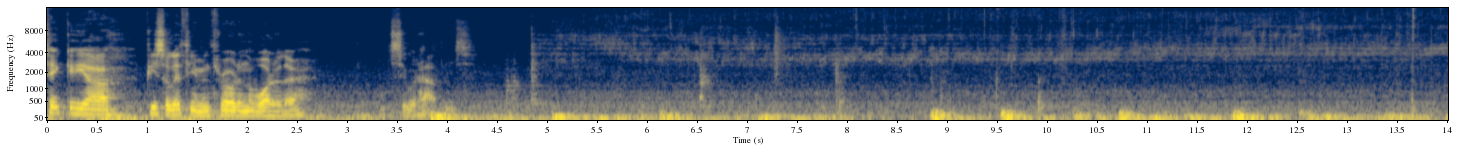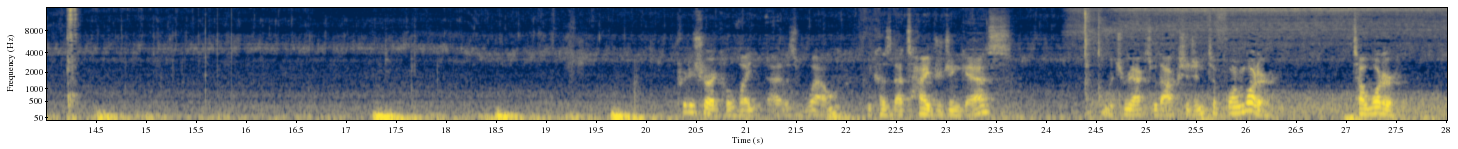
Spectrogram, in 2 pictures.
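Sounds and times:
low thumps: 3.8s - 15.3s, 17.2s - 28.0s
metal fizzing on water: 4.9s - 28.0s.

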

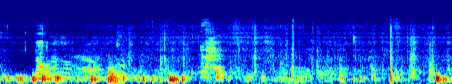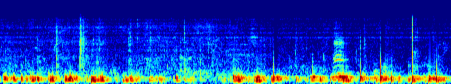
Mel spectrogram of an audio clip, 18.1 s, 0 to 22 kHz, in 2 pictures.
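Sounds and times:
muffled voice speaking: 5.2s - 7.9s.

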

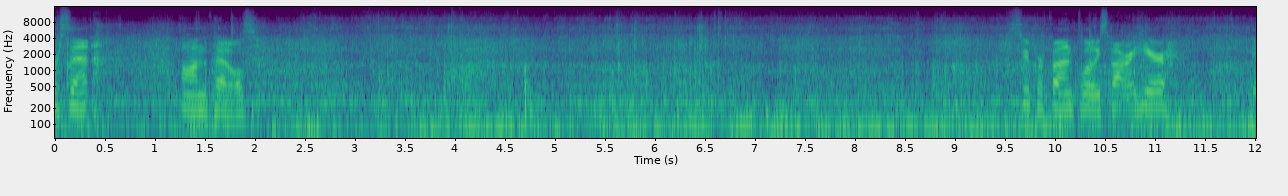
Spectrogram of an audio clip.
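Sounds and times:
wind buffeting microphone: 0.0s - 12.0s
tyres rolling over dirt: 1.2s - 12.0s.

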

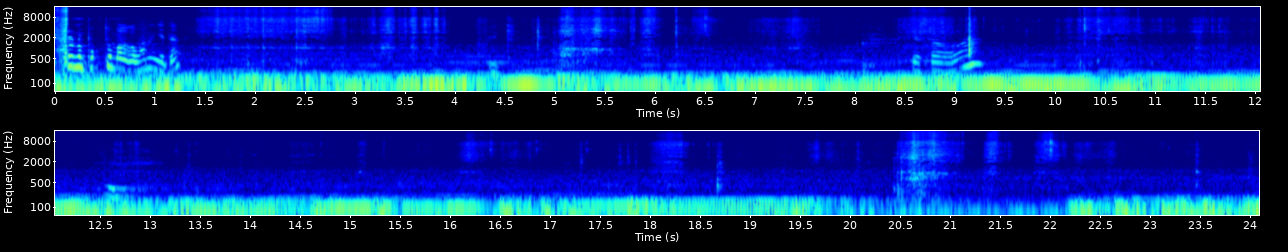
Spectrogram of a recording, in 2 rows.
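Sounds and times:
steady low rumble: 0.0s - 24.0s
soil scraping and crackling: 1.0s - 22.7s.

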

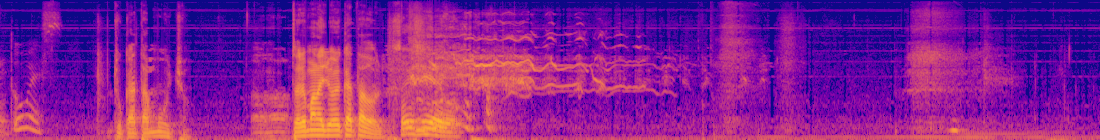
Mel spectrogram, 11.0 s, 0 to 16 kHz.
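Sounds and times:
person laughing wheezily: 6.5s - 8.0s.

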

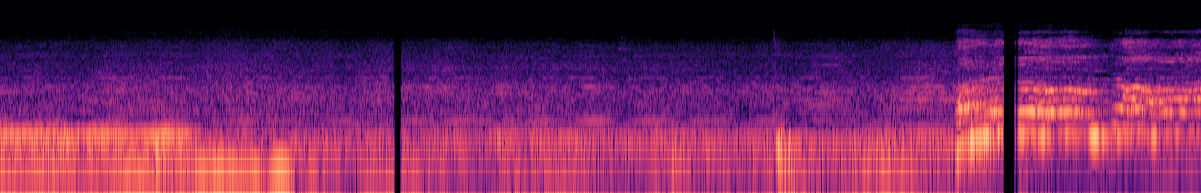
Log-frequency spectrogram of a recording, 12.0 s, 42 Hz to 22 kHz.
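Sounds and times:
harmonium playing sustained chords: 0.0s - 12.0s.

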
